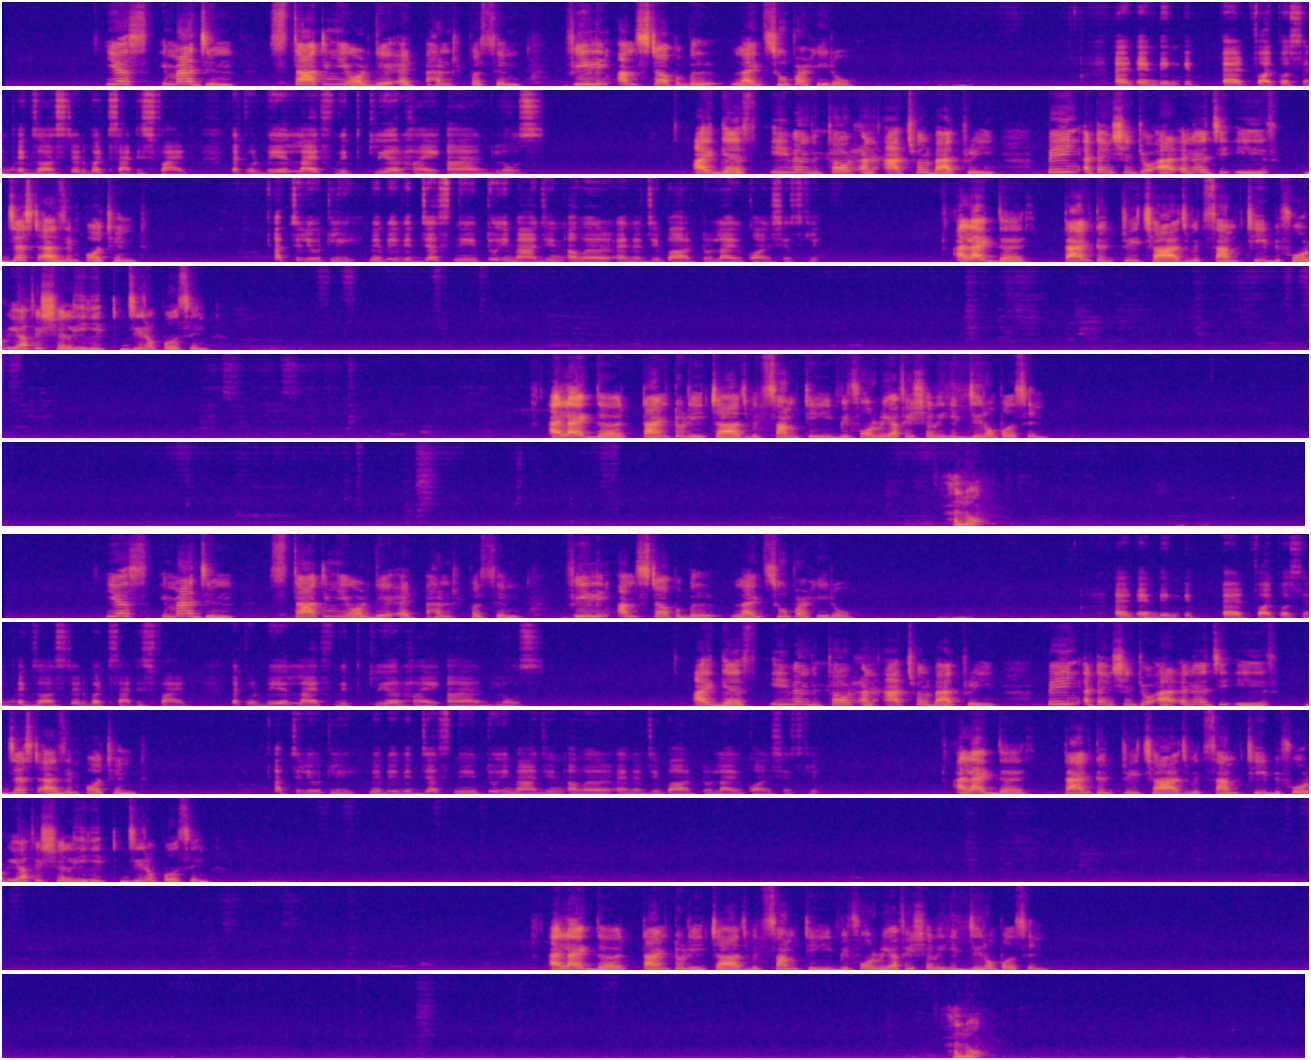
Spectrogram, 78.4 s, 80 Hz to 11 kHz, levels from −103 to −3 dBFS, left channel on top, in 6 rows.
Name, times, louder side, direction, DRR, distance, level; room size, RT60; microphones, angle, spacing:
voice 1, 1.0-2.3 2.7-5.2 5.7-8.5 20.0-23.0 23.5-25.8 26.1-27.5 35.6-36.4 36.8-41.3 57.7-62.7 74.8-75.2, left 4 dB, 20° left, 0.4 m, -34 dB
voice 2, 5.6-6.0 9.3-9.7 10.9-18.5 28.9-34.3 41.7-42.0 48.8-48.9 50.0-50.1 51.9-52.0 69.5-69.6, left 3 dB, 45° left, 6.4 m, -43 dB
head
